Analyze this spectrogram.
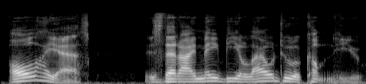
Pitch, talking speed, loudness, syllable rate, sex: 120 Hz, 195 wpm, -17 LUFS, 5.7 syllables/s, male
